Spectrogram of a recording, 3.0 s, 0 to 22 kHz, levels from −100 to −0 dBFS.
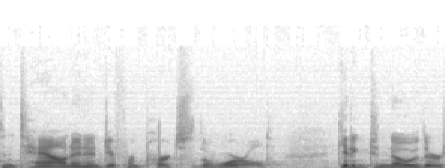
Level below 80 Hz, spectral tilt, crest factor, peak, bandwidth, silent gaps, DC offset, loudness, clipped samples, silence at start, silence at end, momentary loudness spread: -80 dBFS; -6 dB/octave; 20 dB; -18 dBFS; 13.5 kHz; none; under 0.1%; -37 LUFS; under 0.1%; 0 s; 0 s; 11 LU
